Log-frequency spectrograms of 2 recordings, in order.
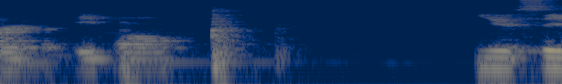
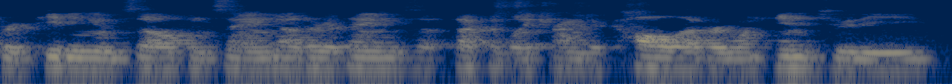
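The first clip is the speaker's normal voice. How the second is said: ordinary talk, nothing marked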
